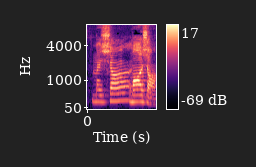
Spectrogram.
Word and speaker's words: Mahjong: Mahjong.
